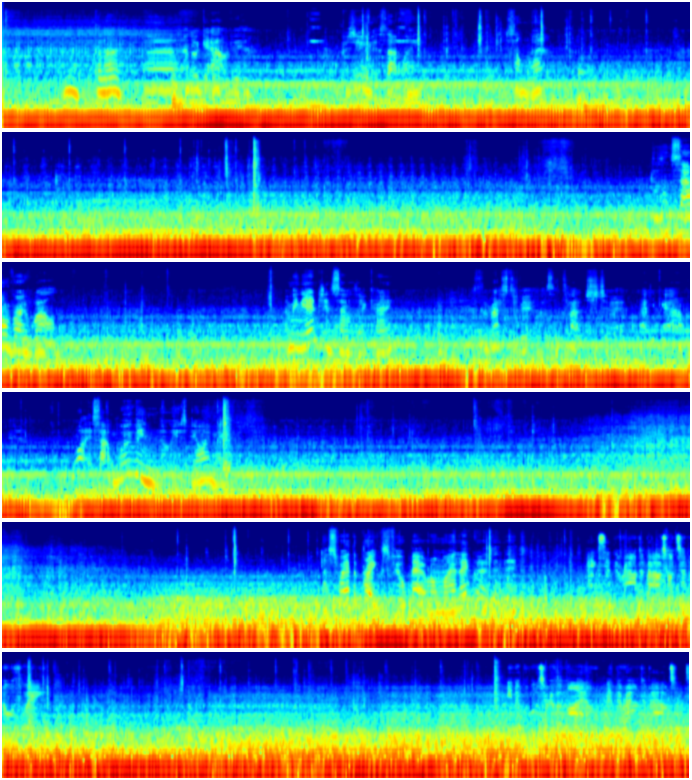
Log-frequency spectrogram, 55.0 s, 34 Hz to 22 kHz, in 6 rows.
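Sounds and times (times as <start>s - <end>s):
car interior low rumble: 0.0s - 55.0s
steady whine: 0.0s - 55.0s.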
